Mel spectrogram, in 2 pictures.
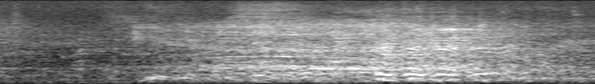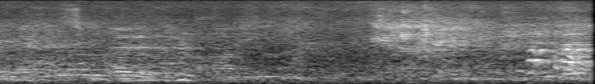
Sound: audience exclaiming

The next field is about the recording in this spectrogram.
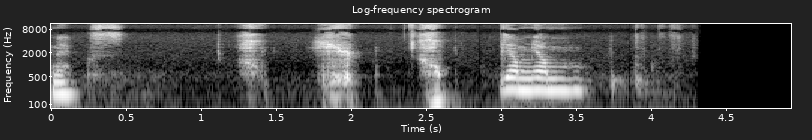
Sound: munch. Slurp. Munch. Yum yum

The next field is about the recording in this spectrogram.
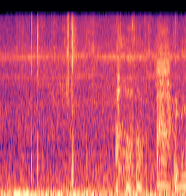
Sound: excited laughter

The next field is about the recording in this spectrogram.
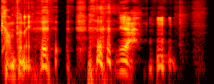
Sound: laughs

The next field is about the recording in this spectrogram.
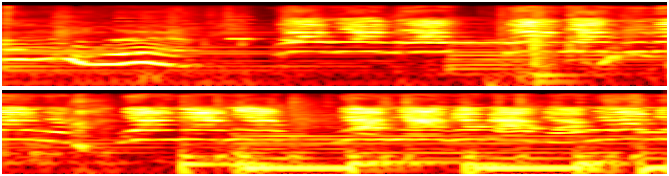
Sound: meows in rhythm

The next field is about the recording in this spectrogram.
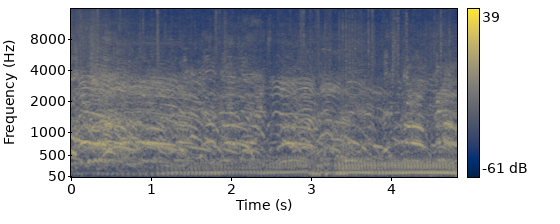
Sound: warriors shouting

